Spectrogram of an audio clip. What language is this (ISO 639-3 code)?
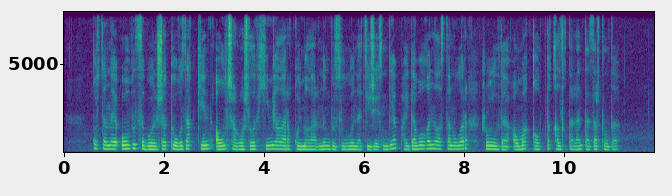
kaz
